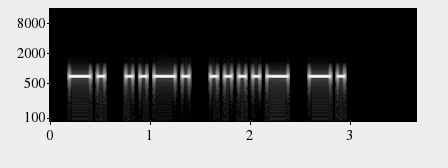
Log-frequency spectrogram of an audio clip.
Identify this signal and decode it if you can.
Morse code, heard as a keyed tone, about 17 wpm, 700 Hz. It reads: NF4N
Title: USA Call Signs - 4 Characters - Repeated 2x - 17wpm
